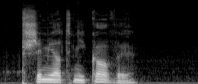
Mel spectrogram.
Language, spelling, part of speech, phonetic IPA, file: Polish, przymiotnikowy, adjective, [ˌpʃɨ̃mʲjɔtʲɲiˈkɔvɨ], Pl-przymiotnikowy.ogg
